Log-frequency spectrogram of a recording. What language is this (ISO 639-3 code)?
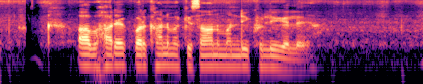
mai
